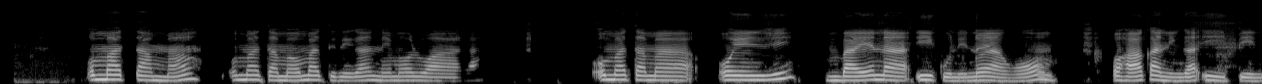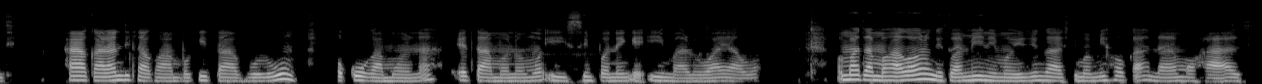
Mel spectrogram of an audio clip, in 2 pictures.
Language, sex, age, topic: Oshiwambo, female, 18-24, agriculture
